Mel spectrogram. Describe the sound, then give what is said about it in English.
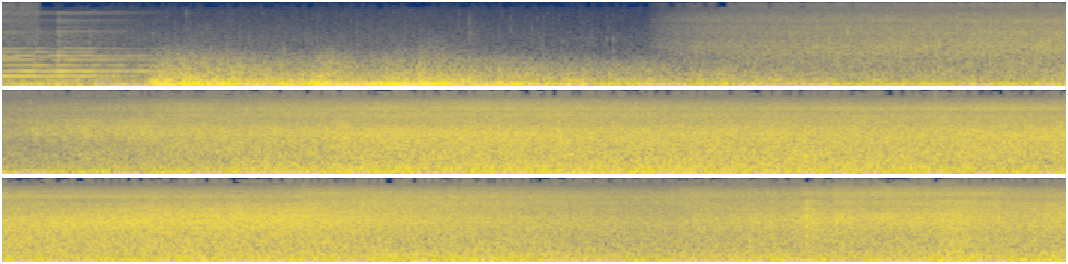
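A deep rumble builds into a sustained, roaring rush of water as a sky-high jet erupting from an ancient sacred well, Cantregwelod, smashes back down onto the ground and floods the land, loud and continuous with no voices. “the ancient sacred well of Cantregwelod erupts, shooting a sky-high jet of water into the air, sending an endless tower of water upwards, filling the sky, which then smashes back down onto the ground and floods the land.”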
